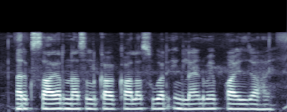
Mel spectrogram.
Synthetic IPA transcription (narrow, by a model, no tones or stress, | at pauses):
t̪əɾksaːjəɾnəsəlkakaːlasuːəɾɪ̃ŋɡlɛ̃ːɳɖmẽpaːɪld͡ʒaːɦɛ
